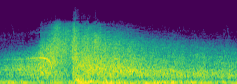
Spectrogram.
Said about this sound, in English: Is that an explosion I'm hearing?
